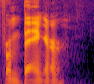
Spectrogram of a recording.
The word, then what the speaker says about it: Bangor: It wasn't far from Bangor, which I believe is how the locals would pronounce it.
